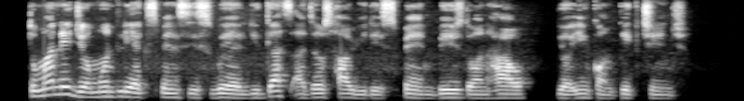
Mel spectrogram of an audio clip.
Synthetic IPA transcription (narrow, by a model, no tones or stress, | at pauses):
tumaned͡ʒjɔmɔ̃ntliɛkspɛ̃nsiswɛljuɡɛtad͡ʒɔsthawjudespɛ̃ndbes̬tɔ̃nɦaw | jɔĩnkɔ̃mtekt͡ʃẽnd͡ʒ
